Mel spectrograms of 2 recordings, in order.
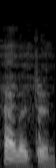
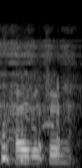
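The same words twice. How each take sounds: First: Halogen said HAL-o-jen, falling; pronunciation. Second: Halogen said HAY-lo-jen; pronunciation. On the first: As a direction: halogen with short A, quieter. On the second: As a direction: Halogen with long A sound. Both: Shown as a demonstration. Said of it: "we're having a tomato tomato moment".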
